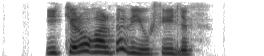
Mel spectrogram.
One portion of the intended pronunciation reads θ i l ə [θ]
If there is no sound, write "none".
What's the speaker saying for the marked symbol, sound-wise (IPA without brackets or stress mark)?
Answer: f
